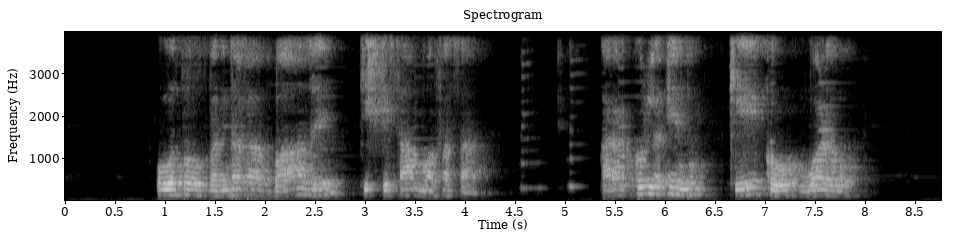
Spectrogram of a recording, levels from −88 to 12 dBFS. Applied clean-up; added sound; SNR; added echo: neural mask model DeepFilterNet 3.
